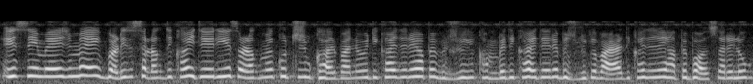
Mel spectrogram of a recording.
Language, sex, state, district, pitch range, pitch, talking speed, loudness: Hindi, female, Chhattisgarh, Rajnandgaon, 310-365 Hz, 335 Hz, 335 wpm, -13 LUFS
